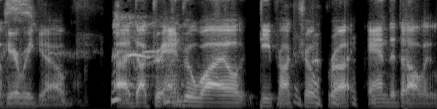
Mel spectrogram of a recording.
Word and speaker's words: Weil: Weil.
